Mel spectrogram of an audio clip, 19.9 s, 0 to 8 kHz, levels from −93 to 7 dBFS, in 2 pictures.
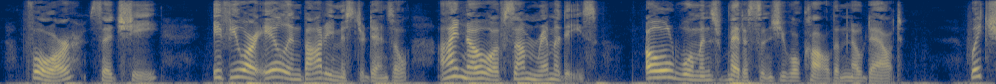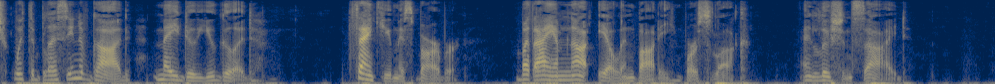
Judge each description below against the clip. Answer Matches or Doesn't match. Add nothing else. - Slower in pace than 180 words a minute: Matches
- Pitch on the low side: Doesn't match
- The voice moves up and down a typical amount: Doesn't match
